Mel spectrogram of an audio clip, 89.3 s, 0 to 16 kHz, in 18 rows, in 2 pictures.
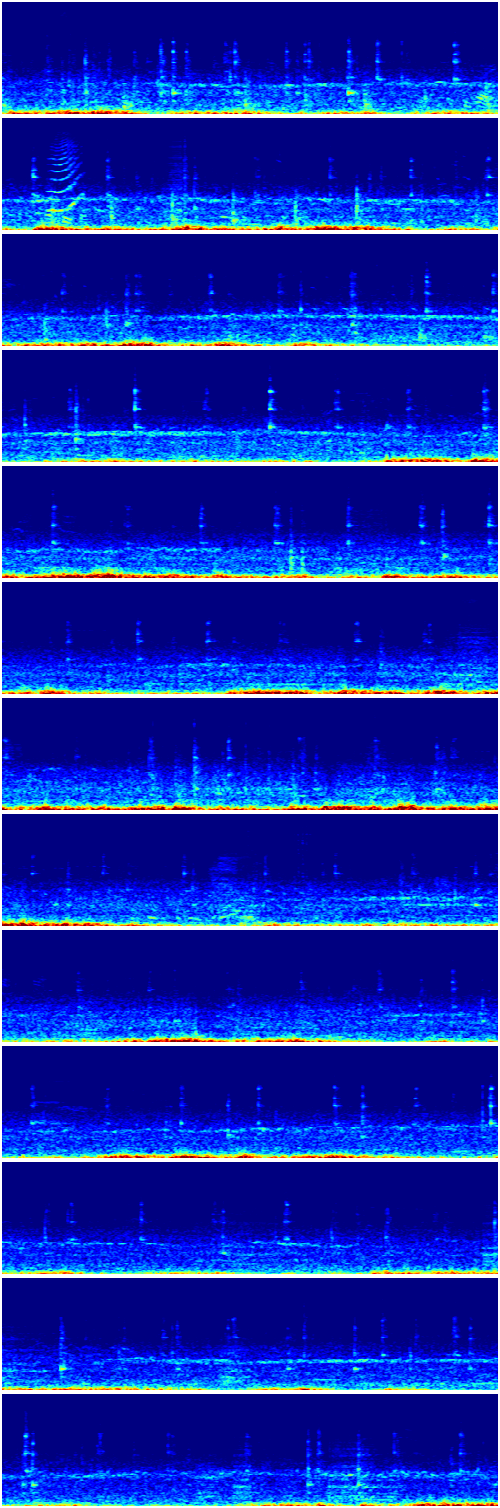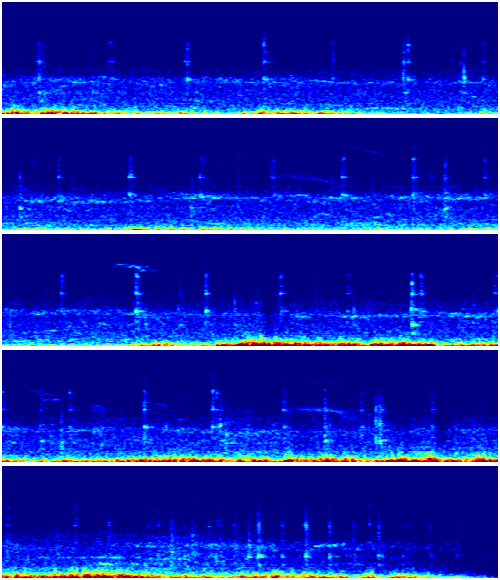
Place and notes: Nabrzeże Beniowskiego, Gdynia, Polska - Ropes striking the mast of a small yacht.
Sunny autumn day in the marina. Moderate wind, wooden platform, walking people, seagulls. Olympus LS11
